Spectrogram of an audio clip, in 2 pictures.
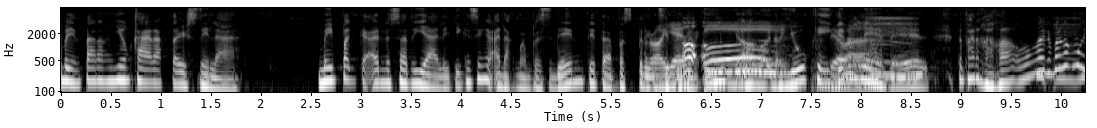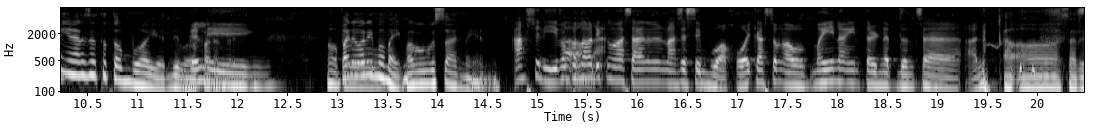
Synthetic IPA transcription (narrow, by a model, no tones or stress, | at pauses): bɐjɐnpaːɾɐŋjʊŋkaɾɐk̚t̪ɛɹsnɪla̰ | mɐjpɐɡ̚ka̰ʔɐno̞sɐɾɪaːlɪt̪ikɐsɛŋa̰ʔɐ̰nɐk̚nɐŋpɾɛsɪd̪ɛnt̪ɛt̪aːpospɾinsɪɐʔioːʔonɐŋjuːkejɡɐnonlɛvɛlnɐpaːɾɐŋaŋaʔoŋanpaːɾɐŋmɐŋɐjaːɾɪsɐt̪ot̪oʔoŋbuːhɐjond̪ɪbaɡɐlɪɐŋ | ʔoʔopɐnoʔoːɾijmomajk̚mɐɡuɡʊst̪ohanmojo̰nʔak̚t͡ʃuɐlipɐpɐnʔoɾɪkoŋasaːnɐnɐnɐs̬ɐsɪbuʔɐ̰koɛkast̪oŋamɐjnɐŋʔint̪ɛɹnɛt̪̚d̪ʊnsɐʔɐ̰noʔo̰ːʔosɐ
